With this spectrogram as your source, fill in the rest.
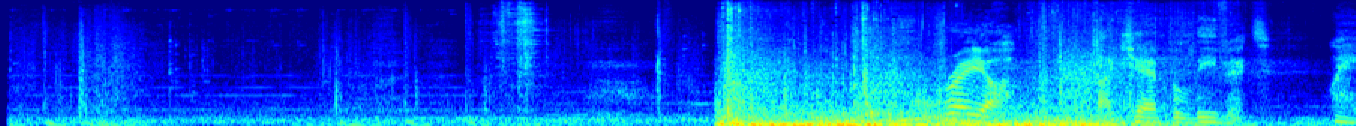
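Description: Heavy footsteps thud on a wooden floor.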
